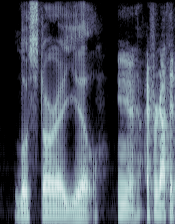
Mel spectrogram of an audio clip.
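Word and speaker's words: Lostara Yil: that person immediately kills sheik her name is lostra yill in case you were wondering the narrator of the audiobook who is obviously the ultimate authority on all things pronunciation pronounces her name lostara yell yeah i forgot the t i'm sorry anyway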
